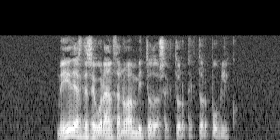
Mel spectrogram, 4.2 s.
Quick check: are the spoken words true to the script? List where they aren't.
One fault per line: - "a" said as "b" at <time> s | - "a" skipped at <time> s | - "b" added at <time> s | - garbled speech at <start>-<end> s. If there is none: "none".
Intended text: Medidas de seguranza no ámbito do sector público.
- "sector" added at 2.8 s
